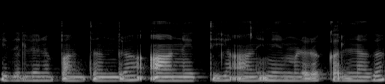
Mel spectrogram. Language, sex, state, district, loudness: Kannada, female, Karnataka, Belgaum, -31 LUFS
